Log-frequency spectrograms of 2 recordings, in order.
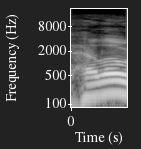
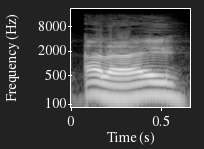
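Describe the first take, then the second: First: Said in the usual way. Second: Australian hello slipping towards British; attempted Australian accent. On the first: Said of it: "is it hello or is it". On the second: Shown as a demonstration. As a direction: try an Aussie "hello" that comes out British. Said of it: "is that British?".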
